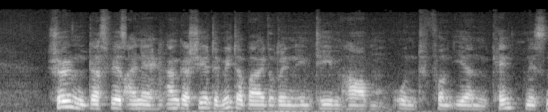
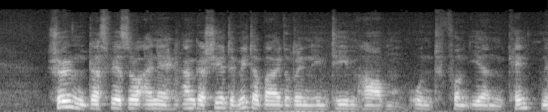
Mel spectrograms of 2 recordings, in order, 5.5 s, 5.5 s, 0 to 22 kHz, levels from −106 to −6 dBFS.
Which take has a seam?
first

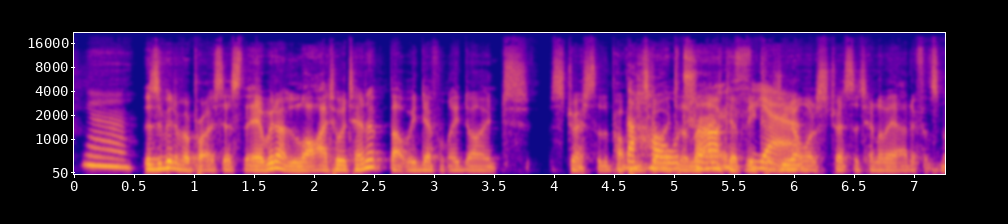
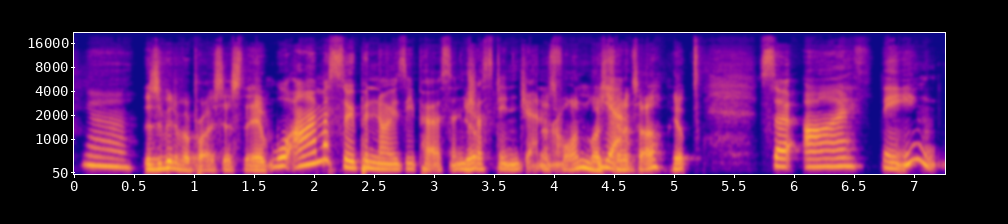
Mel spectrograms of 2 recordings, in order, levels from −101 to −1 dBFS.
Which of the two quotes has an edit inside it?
second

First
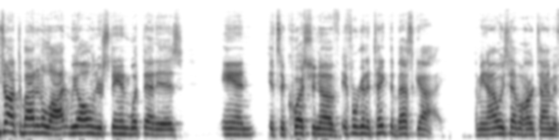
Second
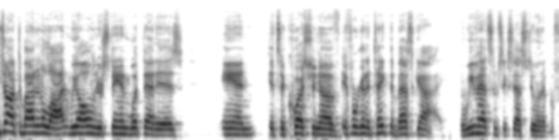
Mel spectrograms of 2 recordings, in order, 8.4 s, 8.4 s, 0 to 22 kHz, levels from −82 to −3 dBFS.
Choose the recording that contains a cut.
second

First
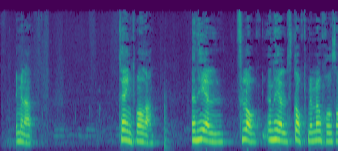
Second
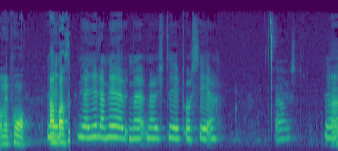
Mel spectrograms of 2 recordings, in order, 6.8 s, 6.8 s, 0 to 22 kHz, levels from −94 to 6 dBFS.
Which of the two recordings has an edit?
second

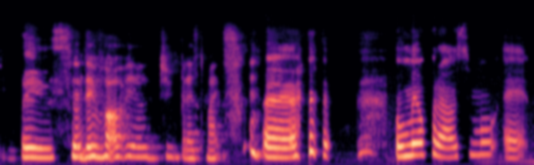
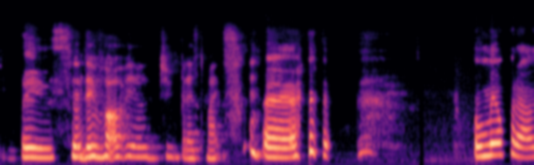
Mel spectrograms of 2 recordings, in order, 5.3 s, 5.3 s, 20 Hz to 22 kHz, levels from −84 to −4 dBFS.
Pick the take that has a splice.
first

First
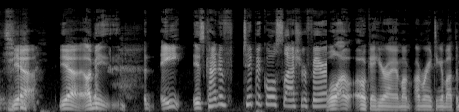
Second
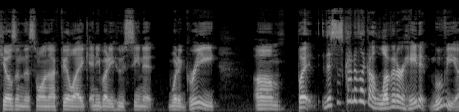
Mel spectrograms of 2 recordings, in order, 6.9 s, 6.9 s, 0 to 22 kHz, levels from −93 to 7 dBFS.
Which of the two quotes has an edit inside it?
first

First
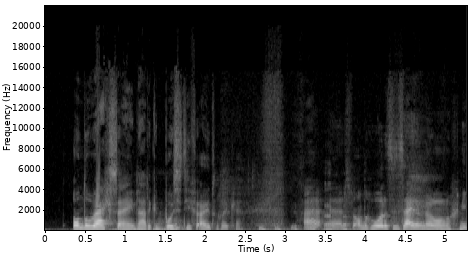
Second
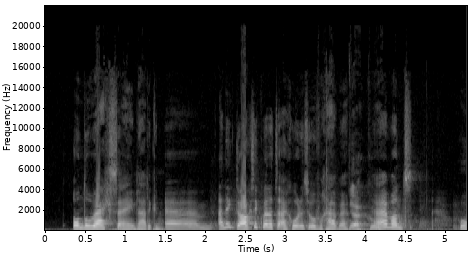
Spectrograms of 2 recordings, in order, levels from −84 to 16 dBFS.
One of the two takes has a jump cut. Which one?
second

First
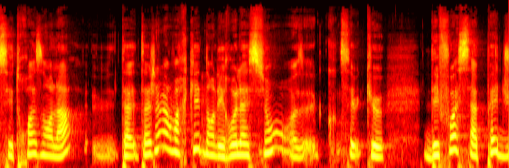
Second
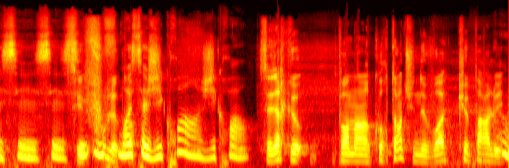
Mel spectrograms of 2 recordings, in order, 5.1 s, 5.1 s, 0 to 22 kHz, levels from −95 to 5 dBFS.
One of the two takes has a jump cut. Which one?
first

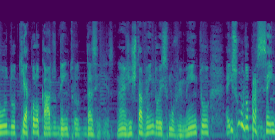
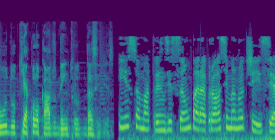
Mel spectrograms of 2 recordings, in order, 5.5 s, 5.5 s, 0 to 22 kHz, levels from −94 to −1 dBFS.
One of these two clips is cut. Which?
second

